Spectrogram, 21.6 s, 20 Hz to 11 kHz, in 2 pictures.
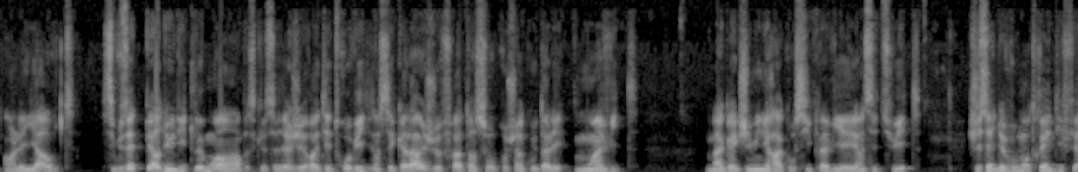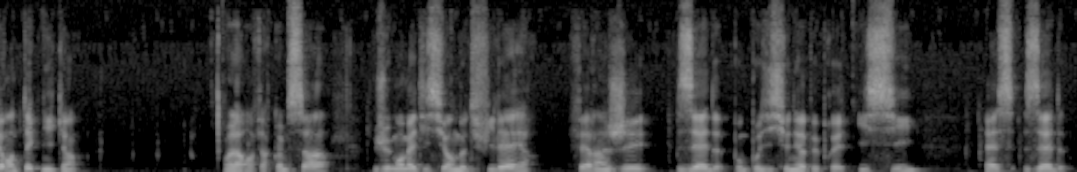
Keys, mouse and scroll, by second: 0.0 click, 0.6-1.8 scroll down 2, 1.8 KP_1, 3.2-8.4 shift+middle drag, 8.4-10.7 drag, 10.7 s, 15.4 z, 17.0 g, 20.6 s.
